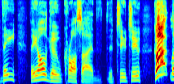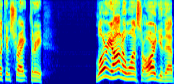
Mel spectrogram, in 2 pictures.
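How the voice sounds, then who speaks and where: Calling baseball live, the American announcer keeps up a folksy, chatty running commentary. He has a high, somewhat bright voice, captured dry at studio quality.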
